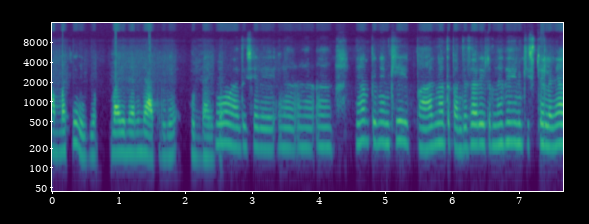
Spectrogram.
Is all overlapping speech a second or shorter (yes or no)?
yes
